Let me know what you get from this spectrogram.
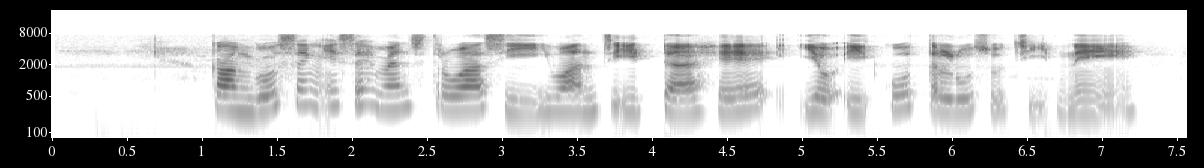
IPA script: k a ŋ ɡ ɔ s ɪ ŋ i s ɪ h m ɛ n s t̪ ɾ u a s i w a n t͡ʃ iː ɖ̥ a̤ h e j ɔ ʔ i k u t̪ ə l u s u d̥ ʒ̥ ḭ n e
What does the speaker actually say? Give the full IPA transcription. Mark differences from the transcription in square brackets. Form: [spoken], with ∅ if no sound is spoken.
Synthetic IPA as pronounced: k a ŋ ɡ [o] s ɪ ŋ i s ɪ h m ɛ n s t̪ ɾ u a s i w a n t͡ʃ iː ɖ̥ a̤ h e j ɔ ʔ i k u t̪ ə l u s u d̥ ʒ̥ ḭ n e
